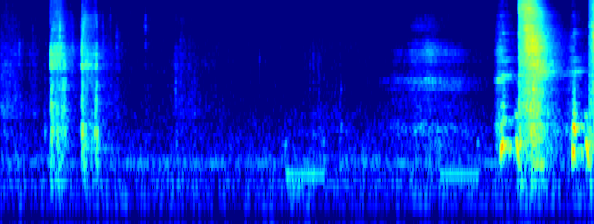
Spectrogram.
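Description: Two quick sneezes, a pause with breathing, then a louder burst of rapid sneezes. Repeated sneezing from a cold.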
